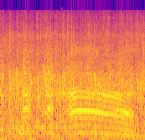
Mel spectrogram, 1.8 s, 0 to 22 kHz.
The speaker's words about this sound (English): Count it down. Let's hear a debt-free scream. All right. 3, 2, 1. We're debt-free! And the crowd goes wild.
